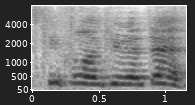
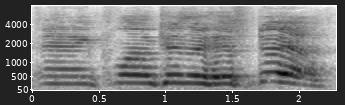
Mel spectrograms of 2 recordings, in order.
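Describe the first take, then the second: First: Said in the usual way. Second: Louder, higher mock-tragic cry on his death; dramatic outburst. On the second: Comedian hamming Steuben's fatal fling, louder mock-tragic cry. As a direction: belt the death like a melodrama.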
